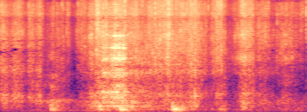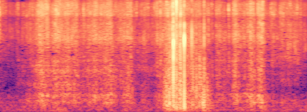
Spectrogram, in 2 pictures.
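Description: Disposable plastic glove crinkling faintly as a gloved hand handles raw ground pork, in scattered short rustles, the loudest about five seconds in.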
